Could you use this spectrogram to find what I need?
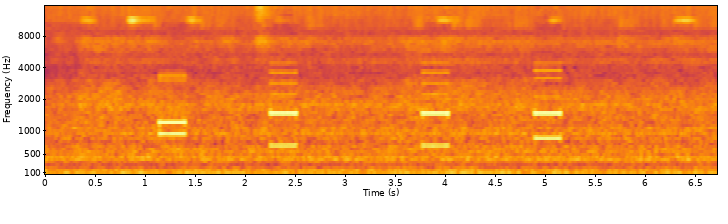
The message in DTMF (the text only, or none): * 3 3 9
